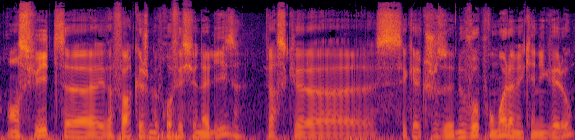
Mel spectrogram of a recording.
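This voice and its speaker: The tone here is dark and mellow. The speech moves at a fairly quick pace. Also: man, fairly low pitch for a man, ordinary pitch variation. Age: 30s. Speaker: hotel sales rep retraining as bike mechanic. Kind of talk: interview. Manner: hesitant, many fillers.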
